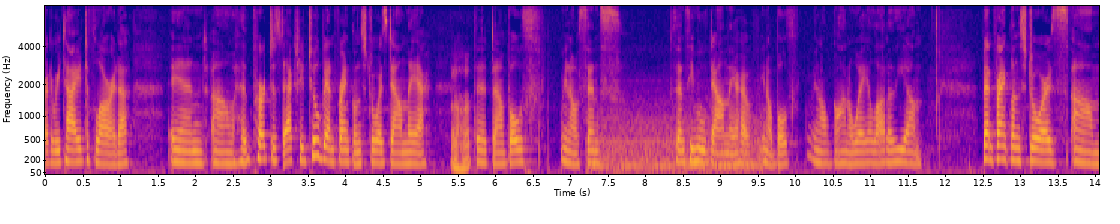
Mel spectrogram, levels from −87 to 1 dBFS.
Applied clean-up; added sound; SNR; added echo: none; Engine / Boat, Water vehicle; 10 dB; none.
